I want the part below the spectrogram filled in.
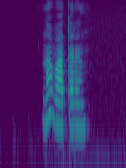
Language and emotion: Russian, neutral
